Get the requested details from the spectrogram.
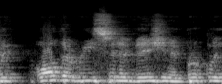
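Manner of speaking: normal talking voice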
